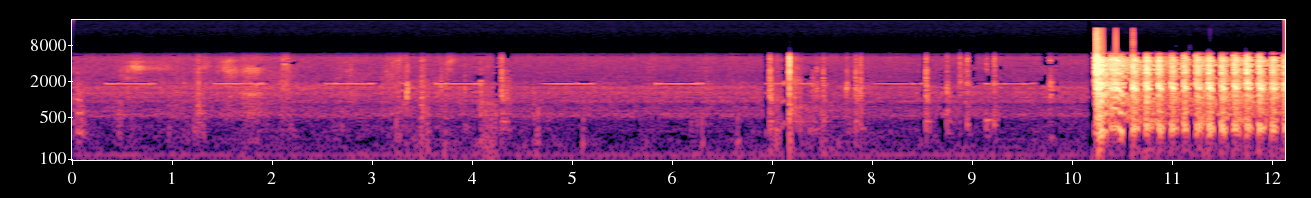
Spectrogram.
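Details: 1997 Subaru Outback with a blown head gasket and very low fuel. Quiet chime beeps, then the starter churns at about four turns a second without the engine catching; hard start attributed to running out of gas.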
